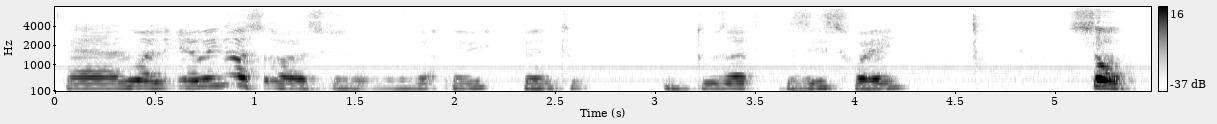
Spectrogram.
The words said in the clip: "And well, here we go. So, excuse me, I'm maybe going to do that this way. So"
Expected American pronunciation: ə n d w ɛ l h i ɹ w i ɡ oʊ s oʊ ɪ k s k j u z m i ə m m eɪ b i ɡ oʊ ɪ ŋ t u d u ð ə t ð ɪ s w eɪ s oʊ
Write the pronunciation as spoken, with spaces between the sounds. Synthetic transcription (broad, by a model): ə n w ɛ l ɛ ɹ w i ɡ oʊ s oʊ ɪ s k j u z m i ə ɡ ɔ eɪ i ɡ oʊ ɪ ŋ t u d u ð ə t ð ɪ s w eɪ s oʊ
